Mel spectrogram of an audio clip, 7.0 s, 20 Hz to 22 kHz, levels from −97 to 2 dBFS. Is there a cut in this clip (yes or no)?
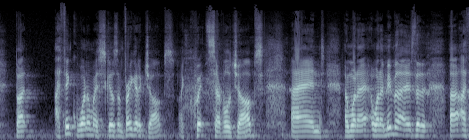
yes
